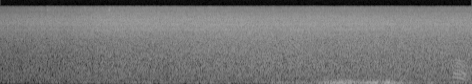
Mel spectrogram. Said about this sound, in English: Windy. Windy day.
